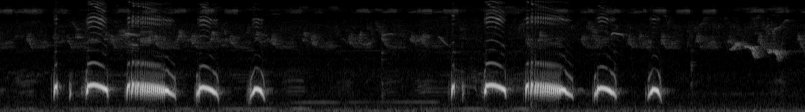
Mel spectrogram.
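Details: Cooing song of a spotted dove, two matching phrases of short hoots with one long throaty coo in the middle, roughly four seconds apart, over a quiet background with faint distant bird chirps near the end.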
